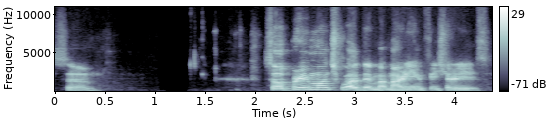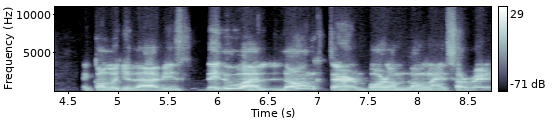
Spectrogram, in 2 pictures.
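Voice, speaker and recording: In a Mexican accent, the speaker talks at a fairly slow pace with long, frequent pauses and a bright, sharp tone. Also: man, fairly high pitch for a man, ordinary pitch variation. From Mexico City. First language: Spanish. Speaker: wildlife researcher. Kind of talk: lecture. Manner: halting.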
